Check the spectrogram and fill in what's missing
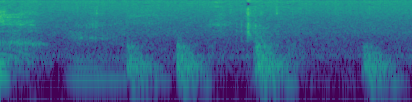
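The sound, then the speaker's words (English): Four dull knocks on a door in an uneven rhythm, moderate in volume, with a faint murmur just before the first one. “Somebody answer the door.”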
